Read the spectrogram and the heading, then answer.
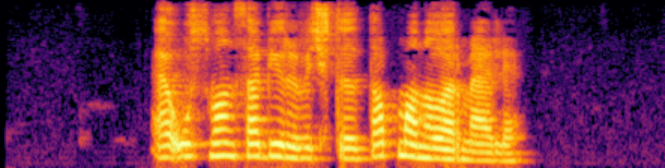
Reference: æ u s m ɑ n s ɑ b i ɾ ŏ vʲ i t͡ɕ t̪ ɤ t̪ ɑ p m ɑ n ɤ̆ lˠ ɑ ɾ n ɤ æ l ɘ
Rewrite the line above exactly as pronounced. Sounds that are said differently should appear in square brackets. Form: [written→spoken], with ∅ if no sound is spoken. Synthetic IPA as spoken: æ u s m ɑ n s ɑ b i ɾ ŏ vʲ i t͡ɕ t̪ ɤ t̪ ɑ p m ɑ n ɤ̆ lˠ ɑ ɾ [n→m] ɤ æ l ɘ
